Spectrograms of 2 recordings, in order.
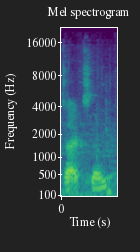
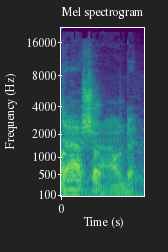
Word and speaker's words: dachshund: No, it's pronounced dachshund. I thought it was dachshund, but yeah, it's definitely not dash hound.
